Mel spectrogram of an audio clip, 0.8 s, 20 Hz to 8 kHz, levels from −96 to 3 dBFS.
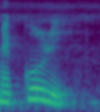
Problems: none marked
